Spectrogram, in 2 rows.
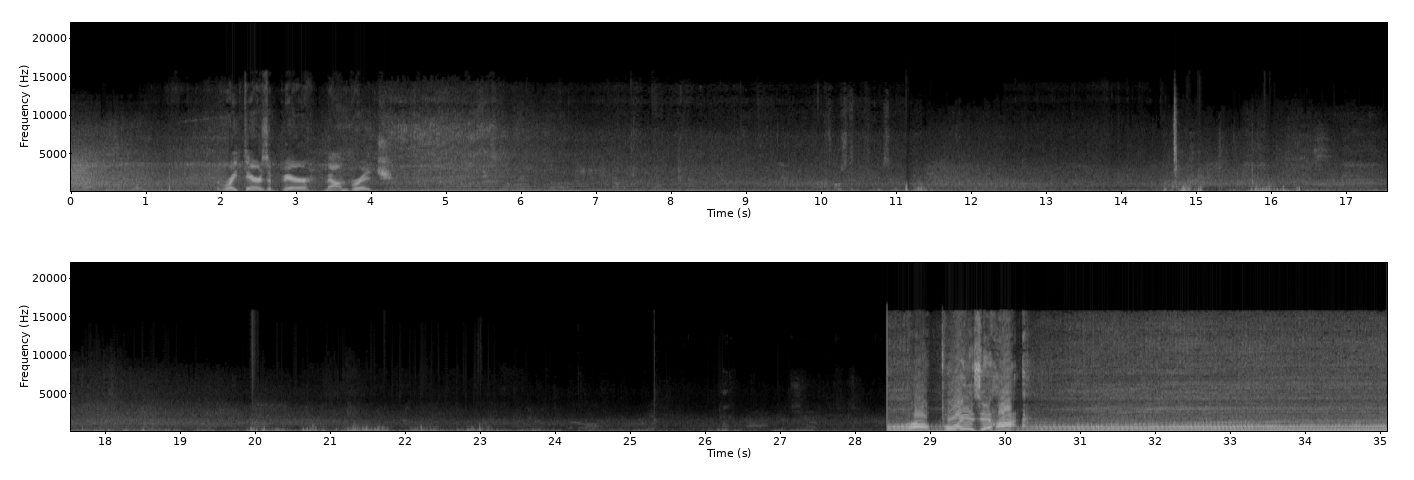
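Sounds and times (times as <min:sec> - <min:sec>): wind rumbling on microphone: 0:10.6 - 0:35.0
indistinct voices: 0:28.4 - 0:30.4.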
